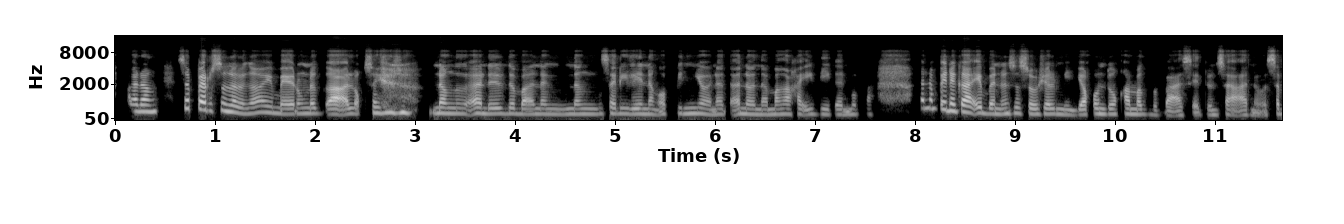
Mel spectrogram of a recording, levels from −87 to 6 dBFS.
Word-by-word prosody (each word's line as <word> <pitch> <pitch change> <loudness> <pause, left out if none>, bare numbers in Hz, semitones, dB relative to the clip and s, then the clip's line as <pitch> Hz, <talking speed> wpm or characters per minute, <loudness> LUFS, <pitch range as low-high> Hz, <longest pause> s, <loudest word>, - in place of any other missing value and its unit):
Parang 280 -1 +3 0.2
sa 395 - +2
personal 305 - +5
nga, 240 +4 0
eh, 245 - -2
merong 205 0 +1
nag-aalok 205 -1 +6
sa'yo 230 0 +1
na 240 0 +1 0.4
ng 215 - -5 0.2
ano, 215 -1 +2 0.2
di 205 0 -4
ba 190 -1 0
ng 190 -1 -8
ng 190 0 -4 0.2
sarili 205 -2 -2
nilang 190 -1 -5
opinyon 205 -3 -6
at - - -14
ano, 195 -2 -2
na 180 0 -7
mga 185 +1 -3
kaibigan 185 -1 -8
mo 185 - -12
pa. 185 - -22 0.5
Anong 400 0 -2
pinagkaiba 260 - +6
nun 200 +2 -4
sa 220 - -4
social 195 0 -1
media 180 -1 -2
kung 200 0 -4
dun 190 0 -6
ka 200 - 0
magbabase, 175 -4 -3
dun 165 -1 -12
sa - - 0
ano, - - -13
sa - - +2
200 Hz, 200 wpm, -24 LUFS, 190-225 Hz, 0.5 s, nag-aalok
